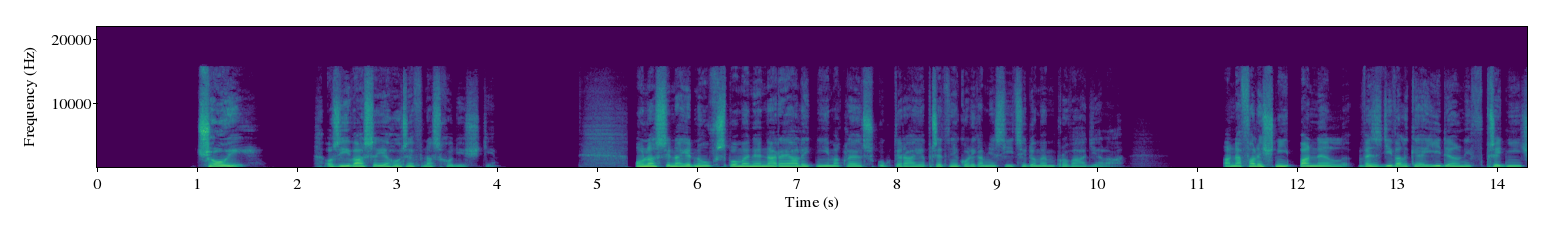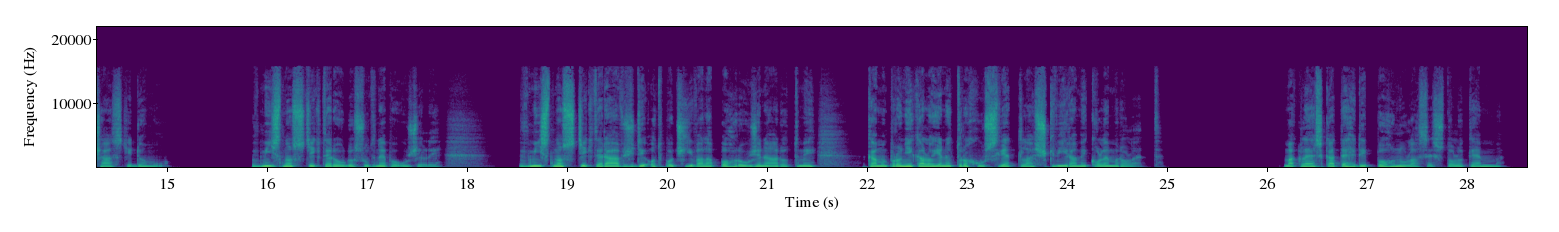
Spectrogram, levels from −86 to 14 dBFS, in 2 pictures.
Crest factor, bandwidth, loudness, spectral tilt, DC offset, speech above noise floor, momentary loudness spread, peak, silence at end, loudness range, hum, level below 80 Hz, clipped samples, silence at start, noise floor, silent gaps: 20 dB; 16 kHz; -23 LUFS; -5.5 dB/octave; under 0.1%; 42 dB; 12 LU; -4 dBFS; 0.25 s; 6 LU; none; -48 dBFS; under 0.1%; 1 s; -64 dBFS; 1.86-2.15 s, 4.17-4.55 s, 10.96-11.23 s, 15.29-15.34 s, 15.53-15.83 s, 18.38-18.52 s, 25.10-26.11 s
